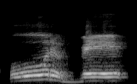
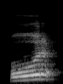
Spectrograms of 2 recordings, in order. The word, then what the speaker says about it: पूर्वे: फिर पू ऊपर, पूर्वे, पूर्व ऊपर, वे में आगे बीच में, पूर्वे।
